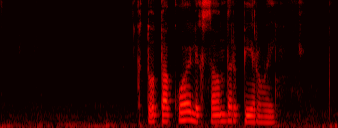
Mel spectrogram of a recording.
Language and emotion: Russian, neutral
